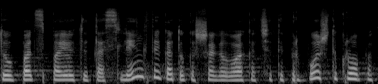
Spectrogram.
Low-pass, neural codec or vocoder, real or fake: 14.4 kHz; vocoder, 48 kHz, 128 mel bands, Vocos; fake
